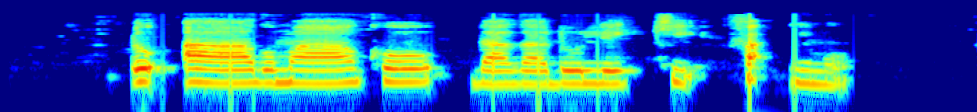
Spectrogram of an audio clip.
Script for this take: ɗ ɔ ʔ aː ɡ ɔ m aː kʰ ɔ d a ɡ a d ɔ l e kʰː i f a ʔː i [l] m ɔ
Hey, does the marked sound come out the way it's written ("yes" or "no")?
no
